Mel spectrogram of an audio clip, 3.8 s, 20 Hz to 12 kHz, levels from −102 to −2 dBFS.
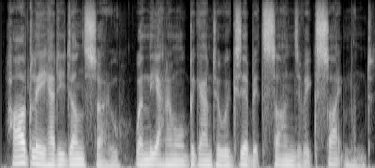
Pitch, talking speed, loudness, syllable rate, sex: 100 Hz, 225 wpm, -18 LUFS, 6.4 syllables/s, male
